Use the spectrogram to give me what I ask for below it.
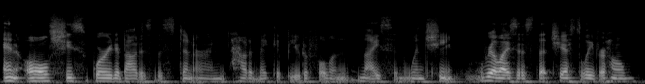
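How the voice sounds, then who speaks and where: A woman from the United States with a deep, creaky, darkish voice speaks fairly quickly with a flat delivery. Even so, she is described as speaking expressively, dramatically and emphatically about her novel, offering a literary reading and book talk at a live bookstore event.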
